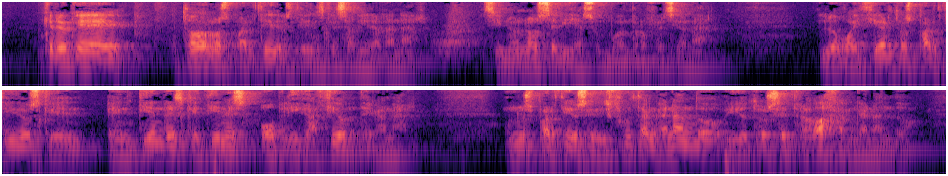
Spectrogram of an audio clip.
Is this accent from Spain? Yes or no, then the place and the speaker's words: yes; Castile, Spain; Ya sabes, soy castellano y no puedo engañar a nadie.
